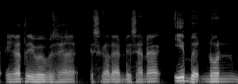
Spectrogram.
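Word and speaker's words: ابن: Mufradnya itu bacanya ibnun, jangan abnun tapi ibnun.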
